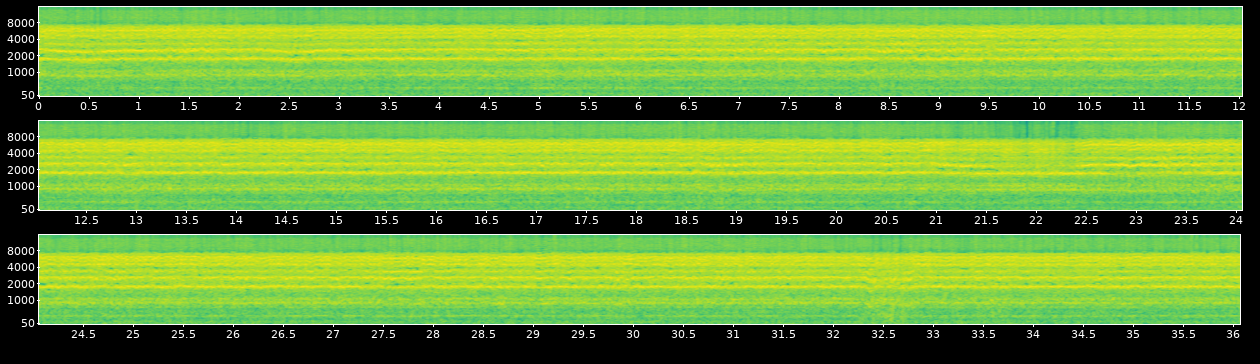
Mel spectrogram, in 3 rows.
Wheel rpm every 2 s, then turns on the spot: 230, 230, 230, 230, 230, 230, 230, 240, 240, 230, 230, 220, 230, 240, 240, 240, 240, 240.
none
